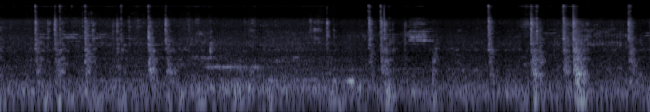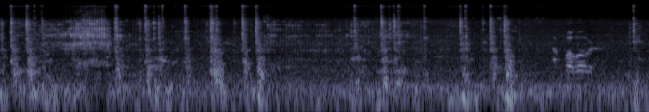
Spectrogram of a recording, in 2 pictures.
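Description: A hand-lever potato cutter thumps and clanks as it presses potatoes through a blade grid.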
